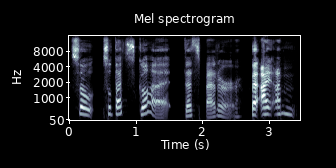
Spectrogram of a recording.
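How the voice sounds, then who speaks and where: A woman's voice: high-pitched, slow, no echo, clean studio sound. A woman with a slight non-native accent, co-hosting a podcast and telling a work story in casual chat, acting out the quotes. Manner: animated storytelling with laughs and acted-out quotes. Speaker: podcast co-host.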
